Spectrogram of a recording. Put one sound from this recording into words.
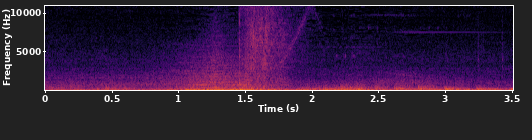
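A loud whoosh surges up and fades as a spaceship drops out of a jump.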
